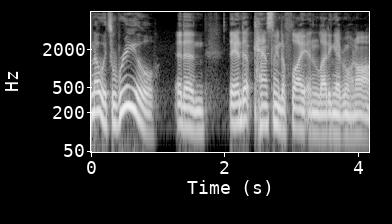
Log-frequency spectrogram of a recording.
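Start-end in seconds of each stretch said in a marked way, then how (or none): 0.0-1.0 mock exasperated, pitched-up, fed-up shout. Retelling a passenger yelling at the other passengers: imitating a man yelling. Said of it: "yelling at the passengers".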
